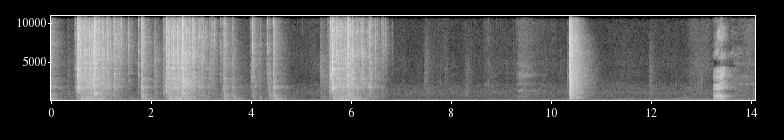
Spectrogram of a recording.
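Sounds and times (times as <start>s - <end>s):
engine cranking without firing: 0.0s - 4.6s, 5.5s - 6.8s.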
